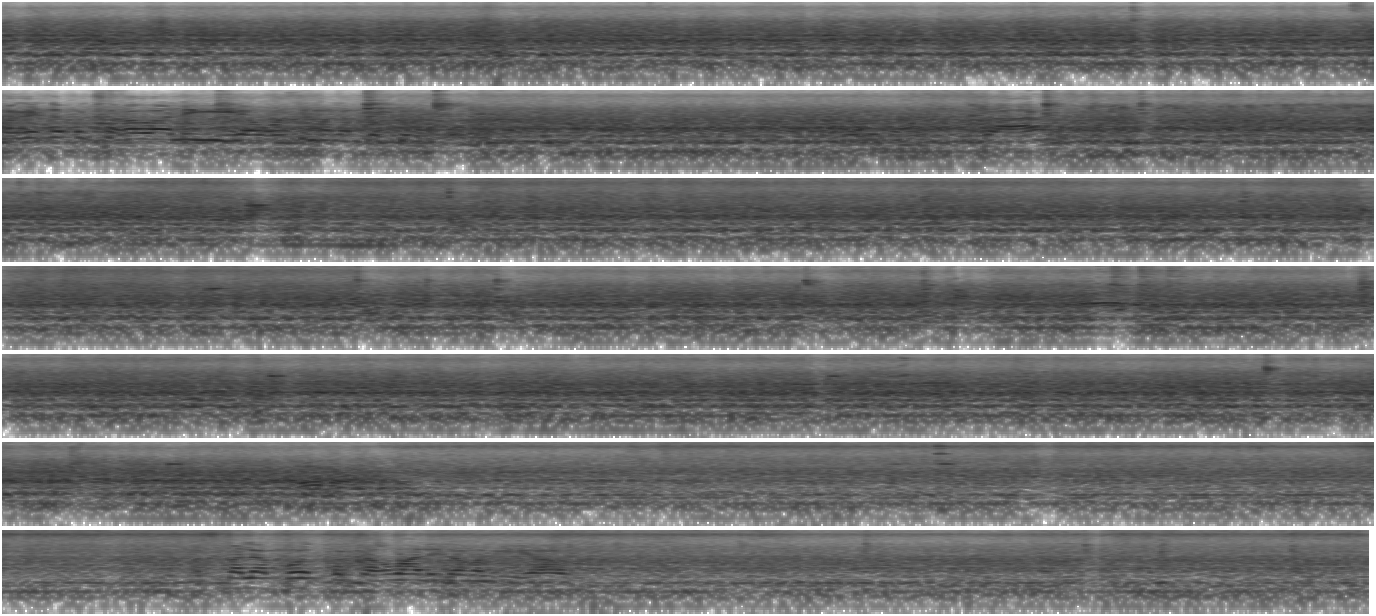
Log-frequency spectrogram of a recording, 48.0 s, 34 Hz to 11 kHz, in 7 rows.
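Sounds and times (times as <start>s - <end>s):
gas burners and exhaust roaring: 0.0s - 47.9s.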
